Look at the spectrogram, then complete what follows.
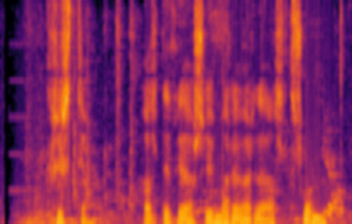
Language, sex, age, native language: Icelandic, female, 40-49, Icelandic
